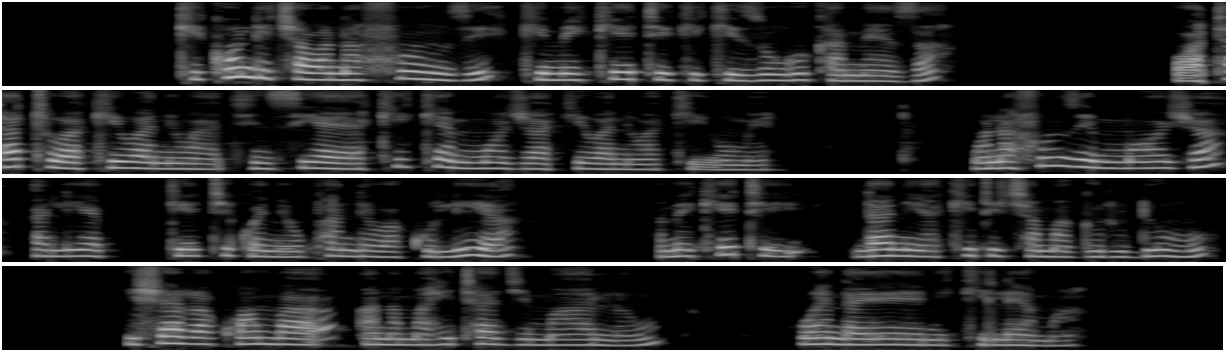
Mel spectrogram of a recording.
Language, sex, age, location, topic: Swahili, female, 18-24, Nairobi, education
